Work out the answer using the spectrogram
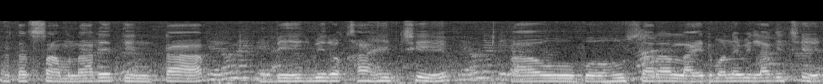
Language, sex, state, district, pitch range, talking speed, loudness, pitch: Odia, male, Odisha, Sambalpur, 145-165 Hz, 100 wpm, -13 LUFS, 155 Hz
